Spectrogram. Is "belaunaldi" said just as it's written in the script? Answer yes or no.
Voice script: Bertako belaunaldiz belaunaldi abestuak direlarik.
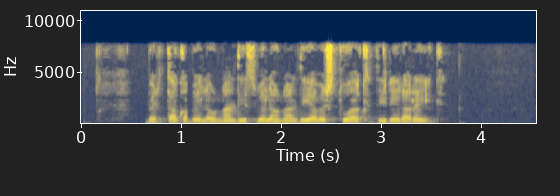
yes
